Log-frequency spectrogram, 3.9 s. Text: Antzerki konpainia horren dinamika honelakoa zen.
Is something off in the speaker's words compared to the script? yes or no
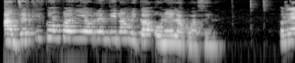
no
